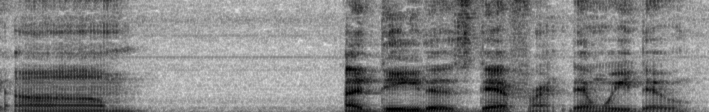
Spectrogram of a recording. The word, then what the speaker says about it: Adidas: you say it yeah it's um Adidas that's how you really say it it's Adidas I can't wear no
